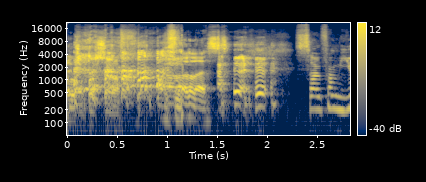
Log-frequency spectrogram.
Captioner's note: all laughing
